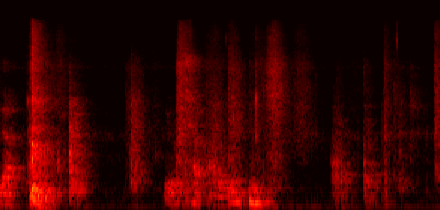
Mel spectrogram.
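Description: A sharp knock shortly after the start, then low, indistinct talk through the middle.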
